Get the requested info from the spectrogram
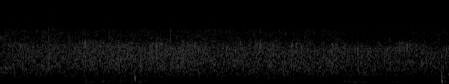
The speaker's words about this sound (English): The other thing, I really do appreciate the choir. And give the choir one more round of applause.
